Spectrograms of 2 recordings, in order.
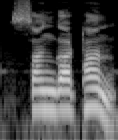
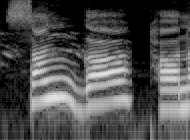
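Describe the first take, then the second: First: Said in the usual way. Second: संगठन stretched slowly, syllables apart; slow syllable reading. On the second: Shown as a demonstration. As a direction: sound out संगठन slowly for learners. (संगठन को धीरे धीरे अक्षर अलग करके) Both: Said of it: "जैसे जैसे मैं पढ़ रहा हूँ ना".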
